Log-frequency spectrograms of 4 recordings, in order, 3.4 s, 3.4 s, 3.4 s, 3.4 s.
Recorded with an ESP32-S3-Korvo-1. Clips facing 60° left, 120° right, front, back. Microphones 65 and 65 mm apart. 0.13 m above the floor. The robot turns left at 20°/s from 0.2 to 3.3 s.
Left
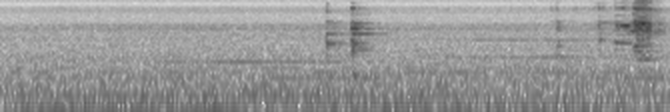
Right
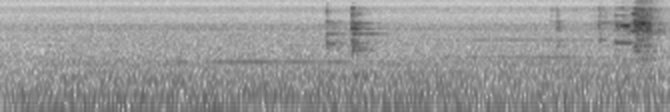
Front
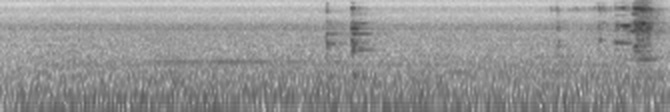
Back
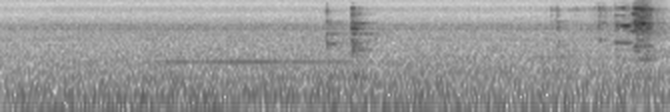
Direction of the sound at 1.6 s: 30° left.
